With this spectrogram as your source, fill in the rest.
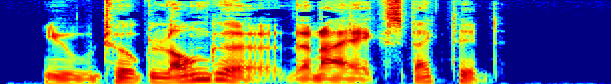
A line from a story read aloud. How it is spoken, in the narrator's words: said Galbatorix in a deceptively mild voice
